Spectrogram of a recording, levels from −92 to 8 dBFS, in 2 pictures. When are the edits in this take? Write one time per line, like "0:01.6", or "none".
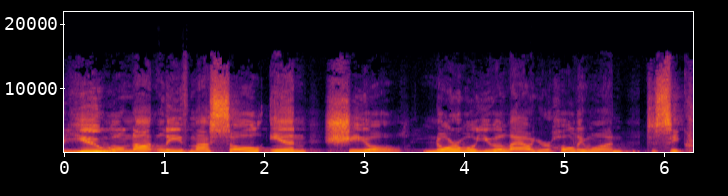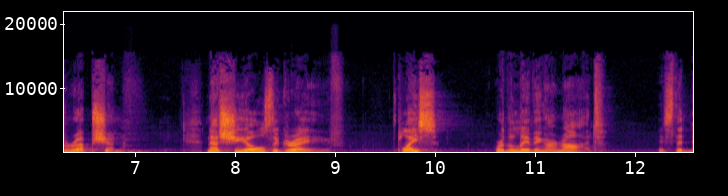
0:03.5
0:05.8
0:09.6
